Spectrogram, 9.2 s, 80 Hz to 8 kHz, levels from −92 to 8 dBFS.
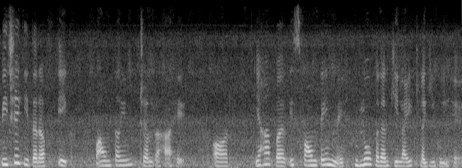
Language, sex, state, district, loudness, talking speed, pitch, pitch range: Hindi, female, Madhya Pradesh, Dhar, -16 LUFS, 135 wpm, 215 Hz, 190-245 Hz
